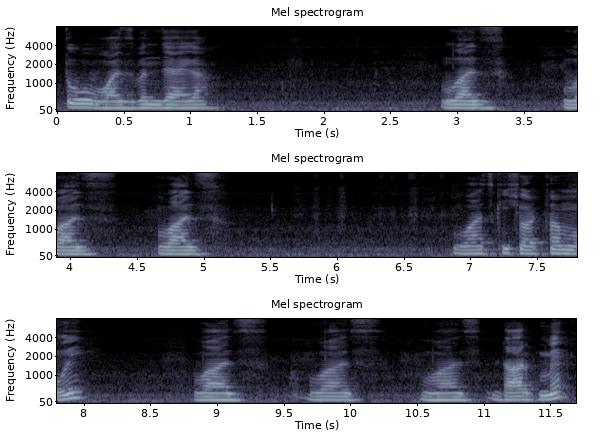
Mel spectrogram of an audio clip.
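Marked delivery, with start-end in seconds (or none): 2.9-11.0 वाज with a soft z ending; was with z. Shown as a demonstration. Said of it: "पढ़ते ज़ हैं".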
